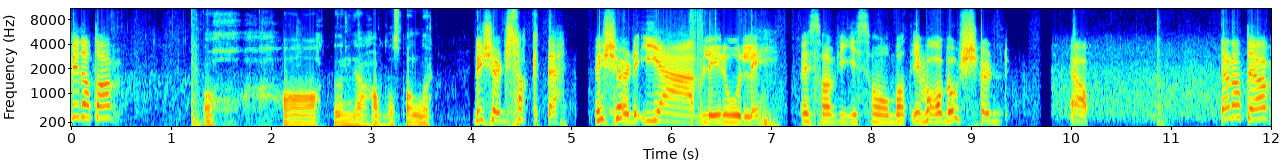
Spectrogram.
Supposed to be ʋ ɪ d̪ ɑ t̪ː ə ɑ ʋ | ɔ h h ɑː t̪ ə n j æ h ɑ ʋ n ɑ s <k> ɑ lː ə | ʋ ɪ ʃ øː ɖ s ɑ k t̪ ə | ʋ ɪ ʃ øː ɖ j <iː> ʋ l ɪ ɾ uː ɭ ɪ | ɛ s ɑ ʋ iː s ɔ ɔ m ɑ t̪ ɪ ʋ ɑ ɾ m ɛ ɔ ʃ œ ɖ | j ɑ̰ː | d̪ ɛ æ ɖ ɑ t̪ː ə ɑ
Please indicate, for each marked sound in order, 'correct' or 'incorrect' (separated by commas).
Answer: incorrect, incorrect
